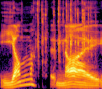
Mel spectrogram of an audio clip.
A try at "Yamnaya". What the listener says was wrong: Okay, so the Yamnaya people, not Yum-nya.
